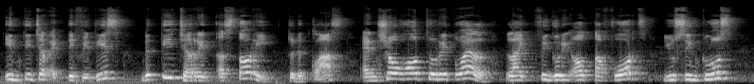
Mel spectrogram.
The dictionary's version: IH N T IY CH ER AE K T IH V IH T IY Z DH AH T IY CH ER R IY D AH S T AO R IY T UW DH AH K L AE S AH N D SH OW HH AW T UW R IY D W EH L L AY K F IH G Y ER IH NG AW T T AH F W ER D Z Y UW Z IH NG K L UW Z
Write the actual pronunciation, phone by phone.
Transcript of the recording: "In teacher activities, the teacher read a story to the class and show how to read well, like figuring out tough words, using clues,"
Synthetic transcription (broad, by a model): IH N T IY CH ER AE K T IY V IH T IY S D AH T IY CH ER R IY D AH S T AO R IY T UW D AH K L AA S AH N SH OW HH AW T UW R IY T W EH L L AY K F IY G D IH NG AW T T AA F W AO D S Y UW S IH NG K L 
